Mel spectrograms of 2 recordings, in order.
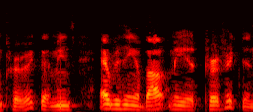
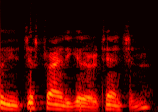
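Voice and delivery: ordinary talk

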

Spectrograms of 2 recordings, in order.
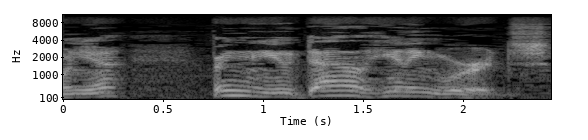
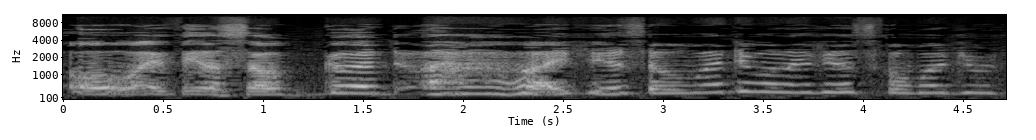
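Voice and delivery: elated self-talk; 11 semitones higher than usual. Acted. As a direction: gush to yourself in delight, pitched way up. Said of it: "Have you ever said to yourself".

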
